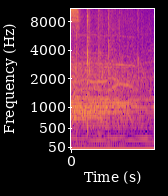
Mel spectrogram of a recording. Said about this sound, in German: Fertig. Applaus.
